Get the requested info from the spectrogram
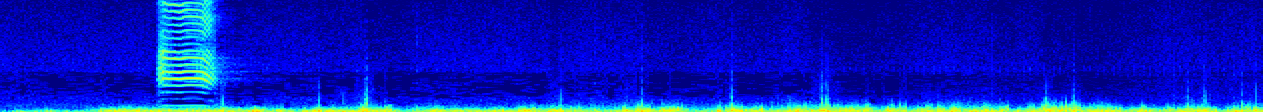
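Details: American pika (Ochotona princeps) calling out in Kokanee Glacier Provincial Park, British Columbia: one short, sharp, nasal squeak lasting about a third of a second, rich in harmonics, over a steady low rumble of wind and rustling.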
